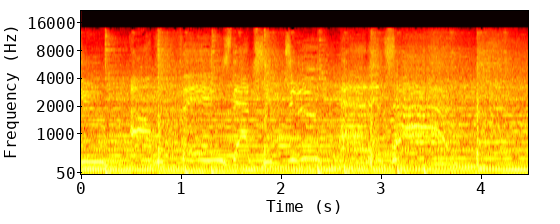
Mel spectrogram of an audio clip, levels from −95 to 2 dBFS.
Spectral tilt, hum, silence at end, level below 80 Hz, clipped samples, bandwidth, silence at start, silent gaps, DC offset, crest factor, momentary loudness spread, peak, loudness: -4 dB/octave; none; 0 s; -22 dBFS; under 0.1%; 14 kHz; 0 s; none; under 0.1%; 12 dB; 2 LU; 0 dBFS; -11 LUFS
